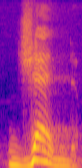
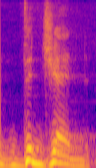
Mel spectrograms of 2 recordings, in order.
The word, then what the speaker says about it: Djed: See, this is an initiate inside what was known as the Jed or the Djed pillars, depending on how certain people pronounce it.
